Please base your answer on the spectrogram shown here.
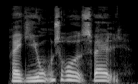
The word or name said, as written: regionsrådsvalg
